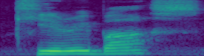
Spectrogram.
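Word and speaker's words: Kiribati: that British heritage politically the next one is pronounced kiri Box used to be called the Gilbert Islands very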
